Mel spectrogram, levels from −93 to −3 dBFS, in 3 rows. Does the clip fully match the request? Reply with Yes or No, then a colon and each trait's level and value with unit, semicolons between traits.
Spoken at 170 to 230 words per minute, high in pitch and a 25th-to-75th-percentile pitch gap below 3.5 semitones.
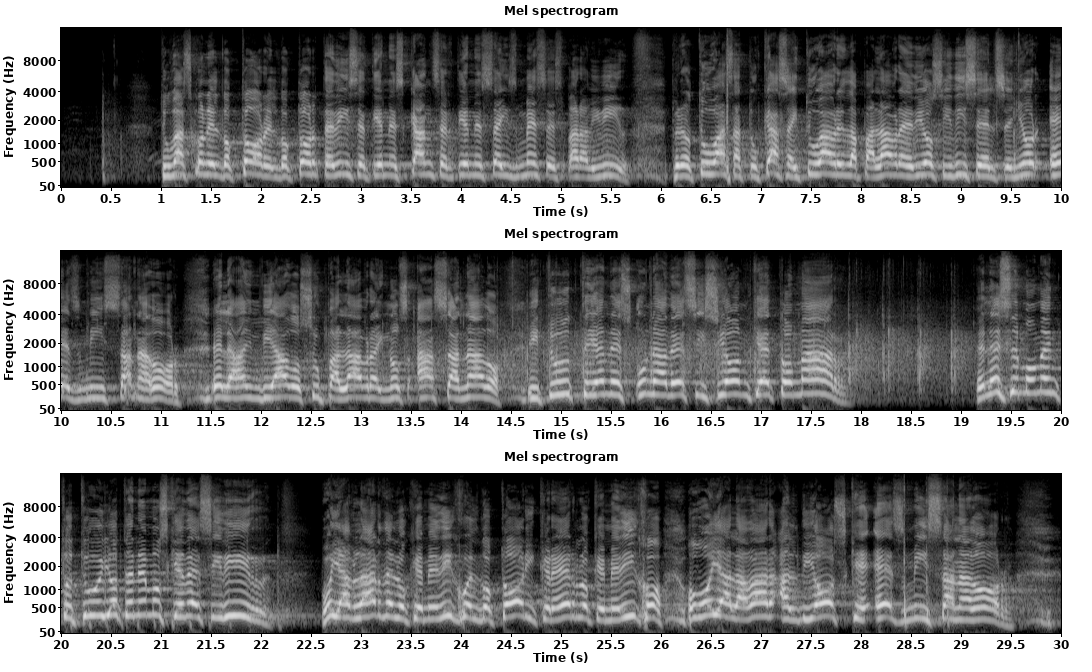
No: average, 175 wpm; high, 245 Hz; average, 4.6 semitones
